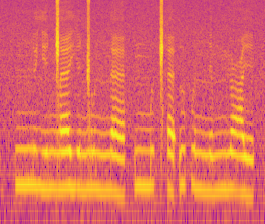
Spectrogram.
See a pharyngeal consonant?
yes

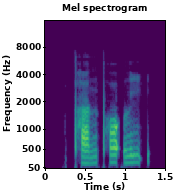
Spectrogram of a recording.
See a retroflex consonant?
no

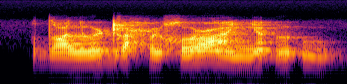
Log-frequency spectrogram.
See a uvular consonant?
yes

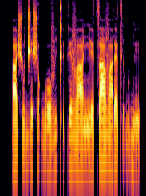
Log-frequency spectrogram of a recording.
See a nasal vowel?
yes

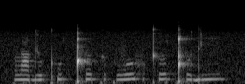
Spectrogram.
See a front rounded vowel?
no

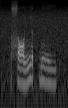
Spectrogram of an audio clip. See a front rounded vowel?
no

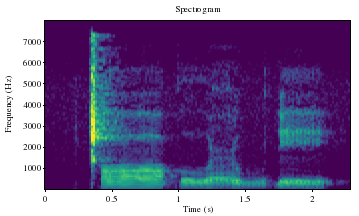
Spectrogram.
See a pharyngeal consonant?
yes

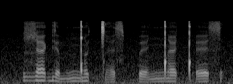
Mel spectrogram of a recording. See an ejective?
yes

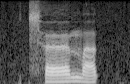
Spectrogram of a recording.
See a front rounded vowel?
yes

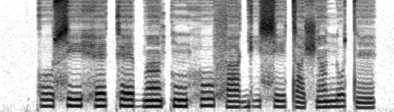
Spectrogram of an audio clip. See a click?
no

